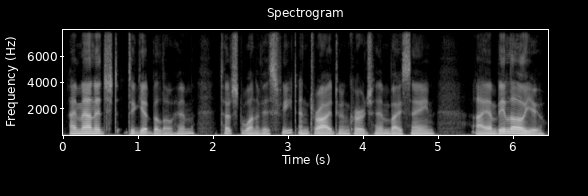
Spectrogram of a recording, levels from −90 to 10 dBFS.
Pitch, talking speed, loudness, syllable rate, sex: 125 Hz, 205 wpm, -19 LUFS, 5.8 syllables/s, male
